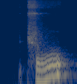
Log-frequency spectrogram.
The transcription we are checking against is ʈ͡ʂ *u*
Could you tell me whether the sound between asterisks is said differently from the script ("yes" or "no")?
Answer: no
